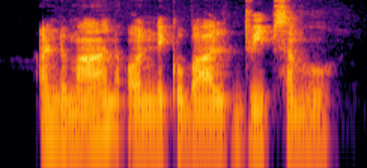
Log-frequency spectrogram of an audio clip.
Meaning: Andaman and Nicobar Islands (an archipelago and union territory of India in the Bay of Bengal)
- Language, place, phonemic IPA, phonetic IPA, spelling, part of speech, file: Hindi, Delhi, /əɳ.ɖə.mɑːn ɔːɾ nɪ.koː.bɑːɾ d̪ʋiːp.sə.muːɦ/, [ɐ̃ɳ.ɖɐ.mä̃ːn‿ɔːɾ‿nɪ.koː.bäːɾ‿d̪wiːp.sɐ.muːʱ], अंडमान और निकोबार द्वीपसमूह, proper noun, LL-Q1568 (hin)-अंडमान और निकोबार द्वीपसमूह.wav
